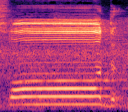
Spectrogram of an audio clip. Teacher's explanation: سیٹی کے ساتھ موٹا پڑھنا ہے اسے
